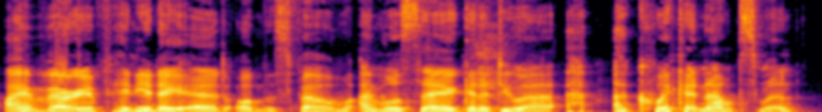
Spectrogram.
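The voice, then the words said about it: Rough, sick-sounding voice. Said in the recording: “I am dying ... my voice sounds like I've been shoved down a chimney”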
